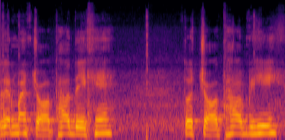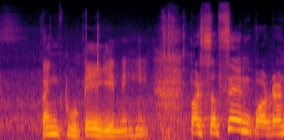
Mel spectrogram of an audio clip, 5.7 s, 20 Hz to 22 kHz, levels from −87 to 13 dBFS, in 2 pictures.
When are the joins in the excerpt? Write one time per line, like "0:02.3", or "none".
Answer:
0:03.2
